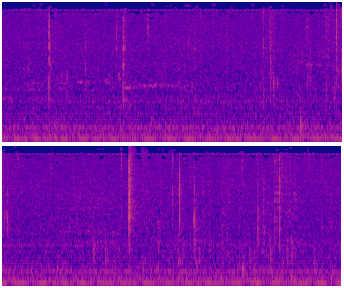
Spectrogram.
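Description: Thick mushroom pepper gravy simmering in a saucepan, popping and plopping at irregular moments while a spatula stirs through it as it cooks down to thicken. A steady low hum runs underneath.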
